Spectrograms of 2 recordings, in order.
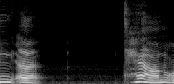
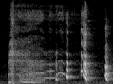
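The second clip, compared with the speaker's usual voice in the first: high squeal of laughter. Real, not acted. Laughing at own bad accent.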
